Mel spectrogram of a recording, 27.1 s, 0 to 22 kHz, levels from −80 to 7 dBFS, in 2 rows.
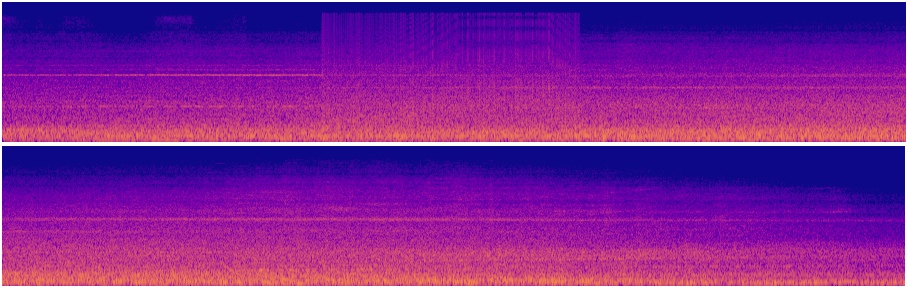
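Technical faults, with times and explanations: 4.78 to 8.66 s, buffer tearing: the writing program and the playback hardware slipped out of step on the ring buffer, so every period replays audio roughly 10 ms old, joined by hard edges. This produces a robotic 200 Hz buzz that rides on the signal.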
